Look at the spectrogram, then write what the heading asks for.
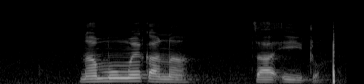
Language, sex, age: Venda, male, 23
